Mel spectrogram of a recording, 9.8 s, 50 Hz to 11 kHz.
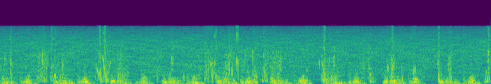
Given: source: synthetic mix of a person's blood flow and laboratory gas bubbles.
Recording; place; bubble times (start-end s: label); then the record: Doppler ultrasound of blood flow; precordium
0.00-0.04 s: bubbles
0.20-0.30 s: bubbles
0.73-1.16 s: bubbles
1.92-2.60 s: bubbles
3.12-3.19 s: bubbles
3.66-3.73 s: bubbles
4.08-4.38 s: bubbles
4.52-4.96 s: bubbles
5.04-5.65 s: bubbles
6.12-6.19 s: bubbles
6.38-6.62 s: bubbles
6.64-6.79 s: bubbles
7.08-7.18 s: bubbles
7.37-7.52 s: bubbles
7.74-7.93 s: bubbles
8.01-8.12 s: bubbles
8.25-8.35 s: bubbles
8.73-9.09 s: bubbles
9.67-9.83 s: bubbles
From the record:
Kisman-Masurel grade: 242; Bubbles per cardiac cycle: several, 3 to 8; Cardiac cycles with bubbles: 100%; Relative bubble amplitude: moderate (0.250 to 0.450); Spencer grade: 3 (all of the cardiac periods contain showers or single bubble signals, but not dominating or overriding the cardiac motion signals); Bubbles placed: anywhere in the cardiac cycle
